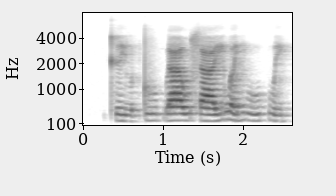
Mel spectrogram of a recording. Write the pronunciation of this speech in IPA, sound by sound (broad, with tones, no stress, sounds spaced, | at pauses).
kʰ e˨˩ j l ʊ˨ k̚ t̪ uː˨ k̚ l aː˧ w s aː˨˥ j w ɐ˨˥ j ŋ uː˨˥ kʷ ɐ˨ j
